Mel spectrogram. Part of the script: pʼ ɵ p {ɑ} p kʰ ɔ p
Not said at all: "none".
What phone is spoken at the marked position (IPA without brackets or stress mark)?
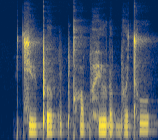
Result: ɔ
